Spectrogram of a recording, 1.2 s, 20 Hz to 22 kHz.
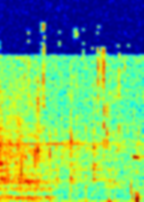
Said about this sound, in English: Sipping on some water cranberry. So I've got some about 85% water, 15% cranberry, like cranberry juice.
